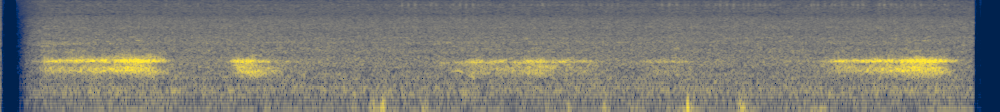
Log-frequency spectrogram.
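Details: Lung auscultation with a stethoscope: loud, harsh, hollow breath sounds with a clear pause between inspiration and expiration, i.e. bronchial breath sounds.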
